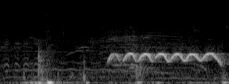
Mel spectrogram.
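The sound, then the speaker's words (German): A goat gives a single wavering, quivering bleat as a herd of 300 goats leaves a narrow stable for open heathland. Soft rustling and a few dull thumps of movement run underneath. “300 Ziegen machen sich auf den Weg, raus aus dem engen Stall, auf in die Weite der Heide.”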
